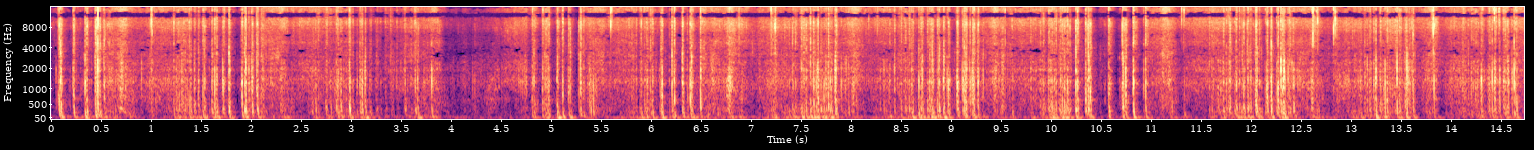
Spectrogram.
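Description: Long red nails pinch, grip and scratch the soft leather of a bunched dark leather jacket near its collar drawstring. The result is quiet, continuous crinkling and scratchy rustling in uneven bursts, centred in the mids with some brief brighter crackles.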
